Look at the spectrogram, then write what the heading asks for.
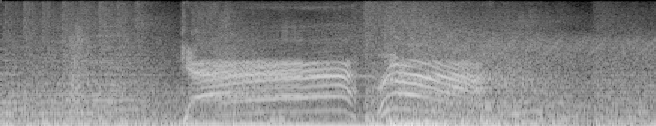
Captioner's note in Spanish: Gritos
